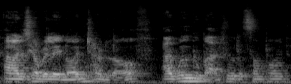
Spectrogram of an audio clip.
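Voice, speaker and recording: A man talks quickly and casually as a podcast co-host. He is animated, swears freely and often trails off mid-sentence. His voice sounds roomy and echoey. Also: mid-range voice, a little hiss or hum. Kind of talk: casual gaming chat.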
